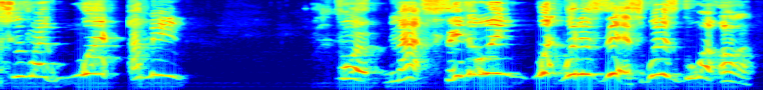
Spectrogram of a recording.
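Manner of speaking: high, loud, stunned disbelief; outraged, can't believe it, rising high; shocked disbelief. Retold or imitated. Woman's shocked disbelief retold.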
